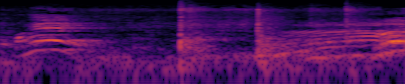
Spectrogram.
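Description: Players' short shouted calls, with a single sharp smack of a sepak takraw ball being kicked about a second in.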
